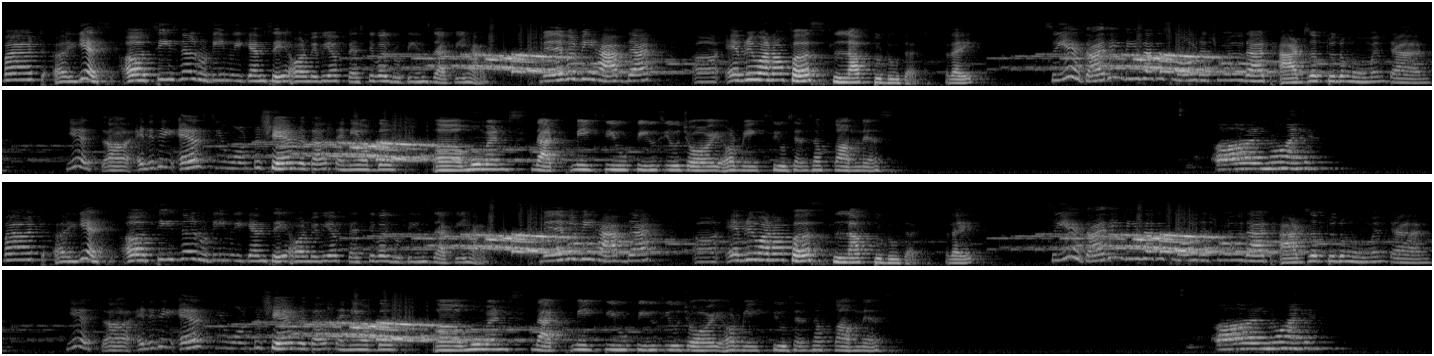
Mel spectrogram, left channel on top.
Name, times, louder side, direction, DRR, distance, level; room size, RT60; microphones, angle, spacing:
voice 1, 0.0-4.9 5.4-6.5 6.9-9.1 9.4-9.7 10.5-14.3 14.9-23.1, left 2 dB, 30° left, 0.4 m, -29 dB
sound 1, 3.5-7.4 7.6-7.7 10.1-13.9 14.1-14.2 16.5-20.3 20.6-20.7, right 1 dB, ahead, 0.7 m, -28 dB
voice 2, 26.1-27.4, left 1 dB, 70° left, 3.1 m, -29 dB
20.0 x 11.0 x 2.5 m
head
